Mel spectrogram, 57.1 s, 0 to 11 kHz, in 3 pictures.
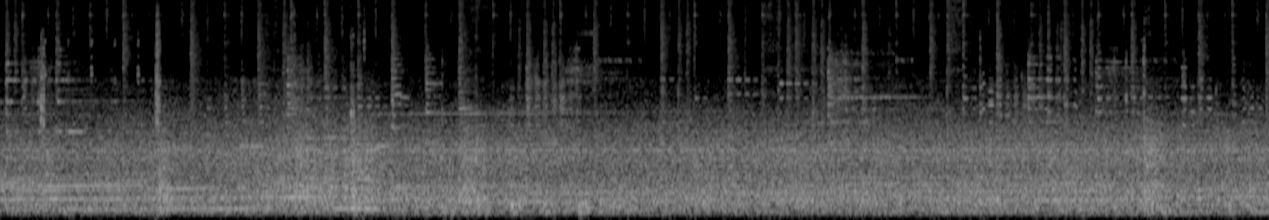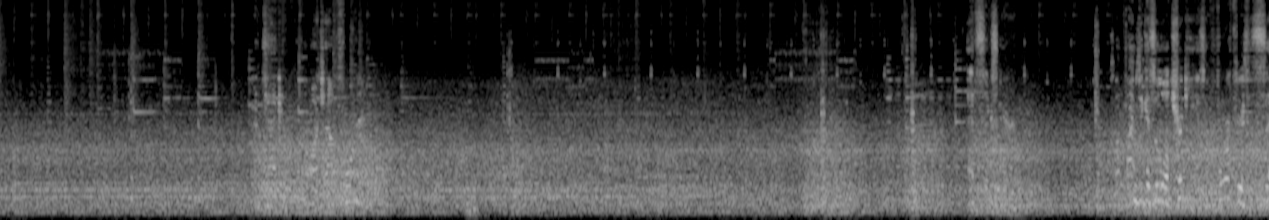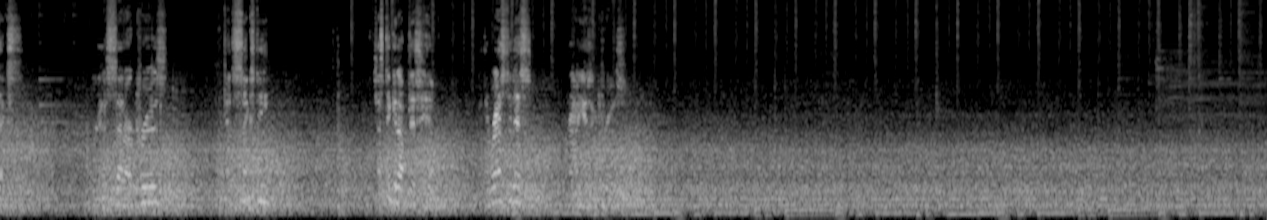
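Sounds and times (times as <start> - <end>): background music: 0.0 - 57.0
car road and engine noise: 0.0 - 57.0.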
